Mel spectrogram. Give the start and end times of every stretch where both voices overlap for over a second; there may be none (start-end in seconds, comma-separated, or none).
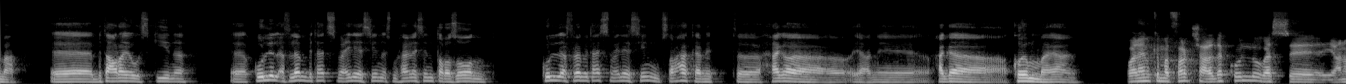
none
